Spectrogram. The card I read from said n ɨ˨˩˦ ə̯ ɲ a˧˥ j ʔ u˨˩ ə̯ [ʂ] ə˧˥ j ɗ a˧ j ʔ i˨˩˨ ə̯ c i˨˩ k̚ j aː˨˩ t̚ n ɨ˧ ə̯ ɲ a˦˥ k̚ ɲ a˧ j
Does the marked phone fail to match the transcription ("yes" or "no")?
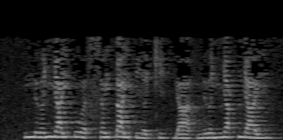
yes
